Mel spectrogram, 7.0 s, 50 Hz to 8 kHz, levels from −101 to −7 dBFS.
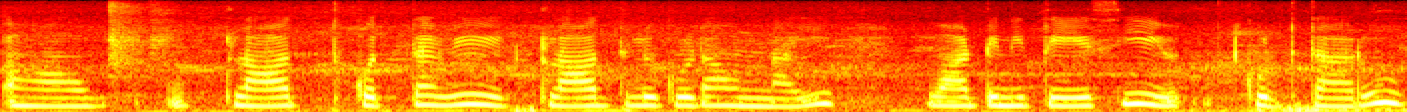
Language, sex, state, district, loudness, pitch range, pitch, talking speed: Telugu, female, Andhra Pradesh, Annamaya, -16 LUFS, 220-240 Hz, 230 Hz, 85 wpm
